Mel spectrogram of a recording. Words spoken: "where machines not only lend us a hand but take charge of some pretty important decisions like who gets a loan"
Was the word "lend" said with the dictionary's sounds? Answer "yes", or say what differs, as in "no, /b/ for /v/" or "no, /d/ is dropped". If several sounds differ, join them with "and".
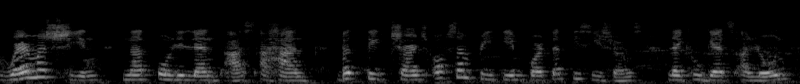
yes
